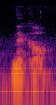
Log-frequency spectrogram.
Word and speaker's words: Nicoll: uh Nicole right is it Nicole is that how you pronounce it nickel nickel nickel I'm sorry okay nickel yeah I struggled when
